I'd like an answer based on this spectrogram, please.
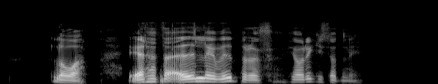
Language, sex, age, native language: Icelandic, male, 40-49, Icelandic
